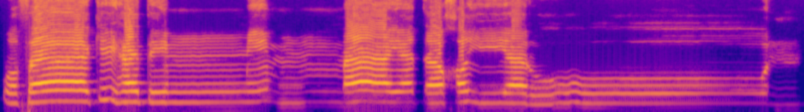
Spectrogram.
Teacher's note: পেশের পরে ওয়াও সাকিন মদের হরফ, মদের হরফের পরে আমরা ওয়াকফ করে দিছি মধ্যে আরজি ৩ আলিফ টেনে পড়তে হবে।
